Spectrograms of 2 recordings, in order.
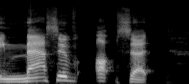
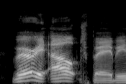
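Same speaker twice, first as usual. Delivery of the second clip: bad put-on British spy voice; 2 semitones lower than usual. Reacting to a joke about a team: terrible Austin Powers impression. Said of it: "That's a terrible Austin Powers impression".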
